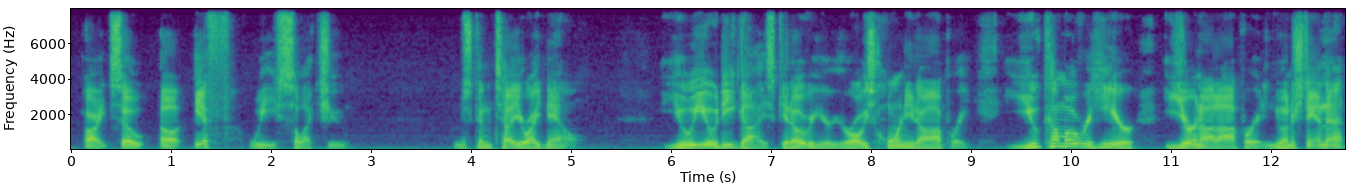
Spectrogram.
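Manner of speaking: imitated stern tone. Retelling a warning given when being selected: imitating someone speaking sternly. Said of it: "he's being very stern with me".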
